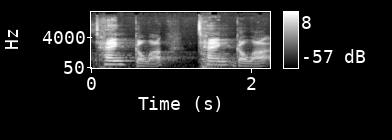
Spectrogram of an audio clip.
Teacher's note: It's got 3 syllables. It's a stressed followed by 2 unstressed. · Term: dactyl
